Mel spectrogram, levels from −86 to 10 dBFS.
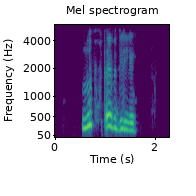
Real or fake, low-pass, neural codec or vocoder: fake; 5.4 kHz; codec, 16 kHz, 2 kbps, FunCodec, trained on Chinese and English, 25 frames a second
